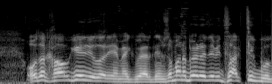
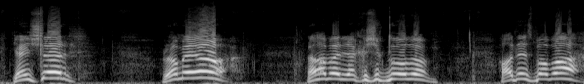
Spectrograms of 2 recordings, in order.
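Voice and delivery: calling out to the dogs; 5 semitones higher, slower than usual. Real, not acted. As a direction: sing out their names to get their attention.

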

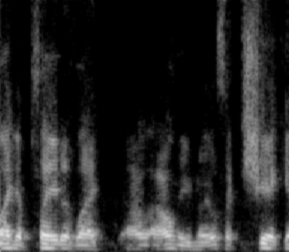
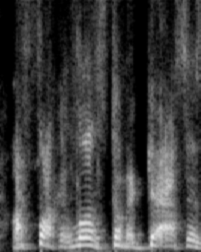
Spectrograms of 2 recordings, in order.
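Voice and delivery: spiteful taunt; 7 semitones higher, 3 dB louder than usual. Retold or imitated. Spiteful taunt at teammate while eating.

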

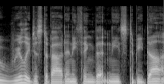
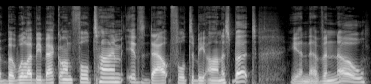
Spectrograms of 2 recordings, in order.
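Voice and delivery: ordinary delivery

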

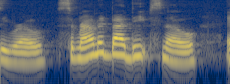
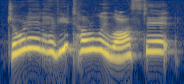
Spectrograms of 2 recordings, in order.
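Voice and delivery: much higher, loud disbelieving screech; 9 semitones higher, 3 dB louder than usual. A narrator's reading. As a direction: shriek at a brother gone mad. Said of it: "Lauren screeched".

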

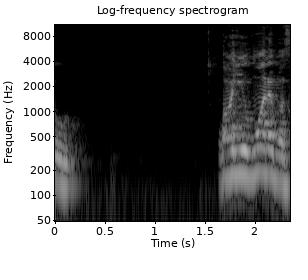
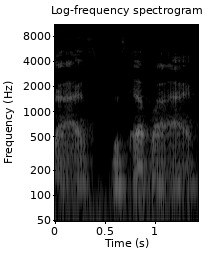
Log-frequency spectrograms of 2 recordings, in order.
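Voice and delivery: whispered aside; 21 dB quieter than usual. Real, not acted. Aside to viewers.

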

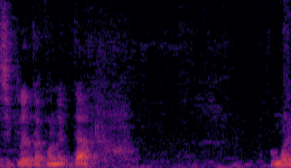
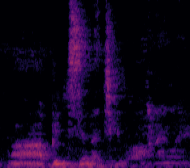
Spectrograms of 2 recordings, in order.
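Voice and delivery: whisper; 5 semitones lower, 15 dB quieter than usual. Real, not acted. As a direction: breathe it out in a whisper. Recuerdo tierno de Acapulco. (susurro lento y suave)

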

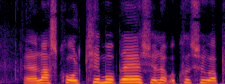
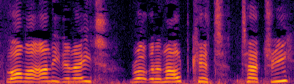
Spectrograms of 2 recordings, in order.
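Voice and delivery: mock showbiz announcer; 5 semitones higher, 7 dB louder than usual. Showing off tent, showbiz announcer.

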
